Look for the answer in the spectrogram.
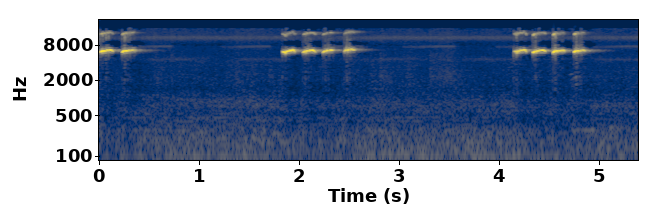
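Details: Blue-crowned hanging parrot (serindit), recorded 31 March 2021: thin, very high squeaky notes, two quick notes then two bursts of four, short and sharp, over a low steady background hum.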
